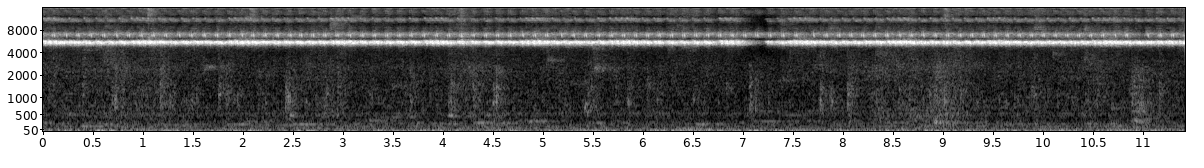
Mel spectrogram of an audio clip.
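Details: Continuous piercing cricket trill in the rain, steady and even, briefly dropping out for a moment near the seventh second before resuming, over gentle pattering raindrops.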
